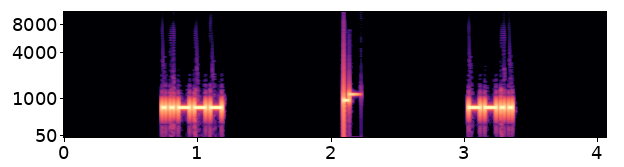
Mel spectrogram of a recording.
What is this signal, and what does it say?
Morse code, heard as a keyed tone, about 40 wpm, 700 Hz. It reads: 2 Z
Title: Single Letter-Number 40wpm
